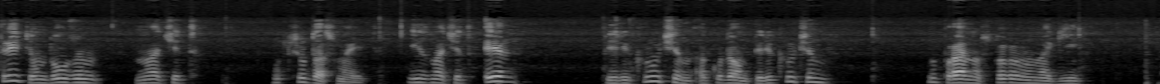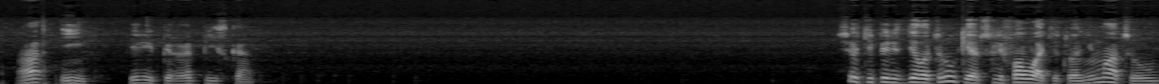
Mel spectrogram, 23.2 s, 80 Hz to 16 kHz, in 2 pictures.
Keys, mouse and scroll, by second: 2.5-3.9 drag, 5.0 r, 6.4-8.8 middle drag, 9.7-10.9 middle drag, 11.6 a, 12.1 i, 13.2-23.1 drag.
